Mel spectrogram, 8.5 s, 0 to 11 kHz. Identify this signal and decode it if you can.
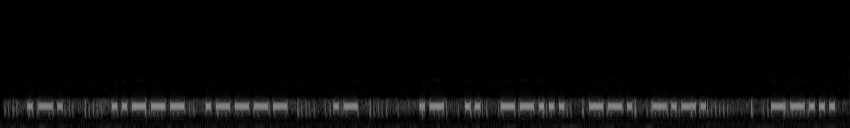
Morse code, heard as a keyed tone, about 24 wpm, spaced as for 21 wpm, 440 Hz. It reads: R 21 A AI7GC 7
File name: contests / ss-cw-k5tr-op-n5rz -2300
